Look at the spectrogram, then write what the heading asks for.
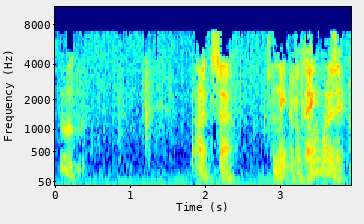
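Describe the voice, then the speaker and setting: A man playing a sharp, inquisitive investigator in a 1960s radio drama, asking probing questions and giving short, clipped replies. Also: on the low side, very animated, moderate pace, breathy edge, exaggerated voice. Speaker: investigator on the island. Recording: dull archive radio recording with faint hiss.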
